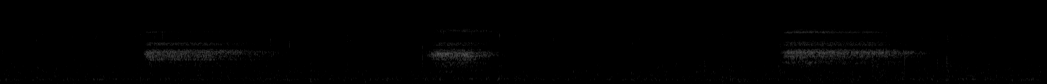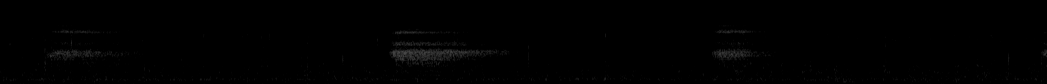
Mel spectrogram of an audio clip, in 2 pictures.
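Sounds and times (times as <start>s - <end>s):
person breathing in sleep: 1.4s - 2.9s, 4.2s - 5.2s, 7.8s - 9.3s, 10.9s - 12.0s, 14.4s - 15.7s, 17.6s - 18.4s.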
